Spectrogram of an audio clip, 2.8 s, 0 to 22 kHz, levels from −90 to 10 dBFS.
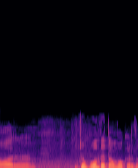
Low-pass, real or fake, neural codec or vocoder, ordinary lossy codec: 7.2 kHz; fake; codec, 16 kHz, 16 kbps, FreqCodec, larger model; none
